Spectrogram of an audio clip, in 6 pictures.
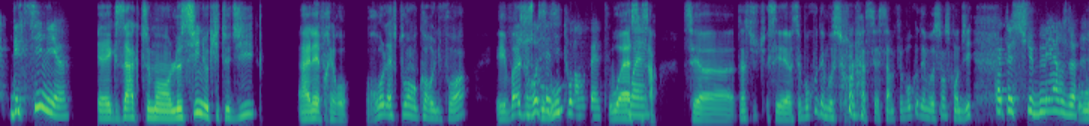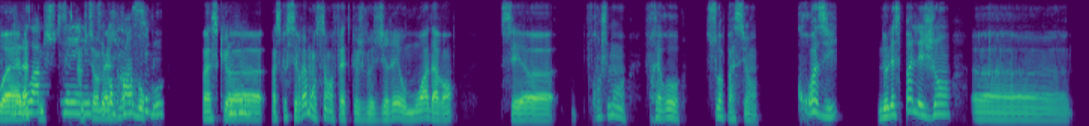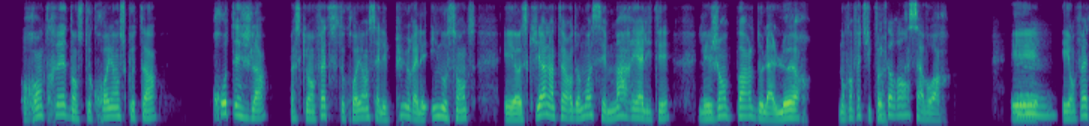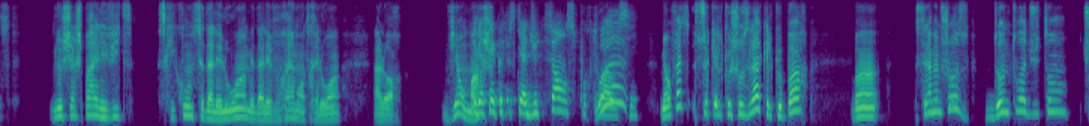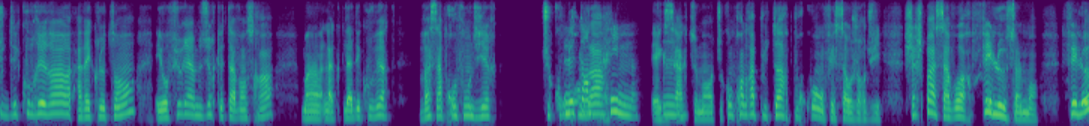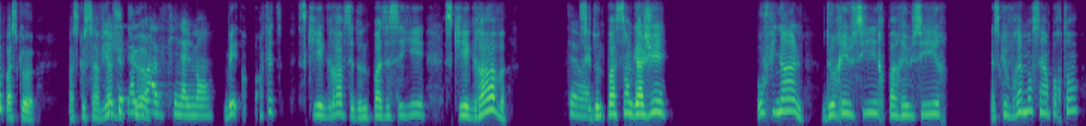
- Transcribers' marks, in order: tapping; laughing while speaking: "émotion là"; drawn out: "heu"; stressed: "ma"; stressed: "leur"; stressed: "vraiment"; stressed: "prime"; stressed: "fais le"
- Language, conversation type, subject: French, podcast, Quel conseil donnerais-tu à ton moi plus jeune ?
